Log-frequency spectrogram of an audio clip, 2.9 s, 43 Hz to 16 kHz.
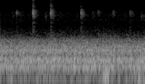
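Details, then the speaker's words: Early-80s Sears Emerson Turn of the Century 52" ceiling fan with K-55 stack motor, running on high: light crisp ticks about three per second over a quiet hum with motor whine. Loose motor nose. "And aside from that clicking from the nose, it's actually very silent."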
